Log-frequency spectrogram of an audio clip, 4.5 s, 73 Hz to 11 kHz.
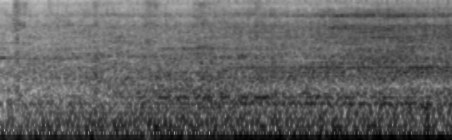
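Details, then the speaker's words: Dodge Ram 1500 that broke down at work, check engine light on, idling: steady even idle with fast regular pulse, no skips or stumbles; no misfire heard, owner suspects fuel filter, not confirmed. "because I just don't it just don't sound like a a misfire doesn't sound like something like Feud wise"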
